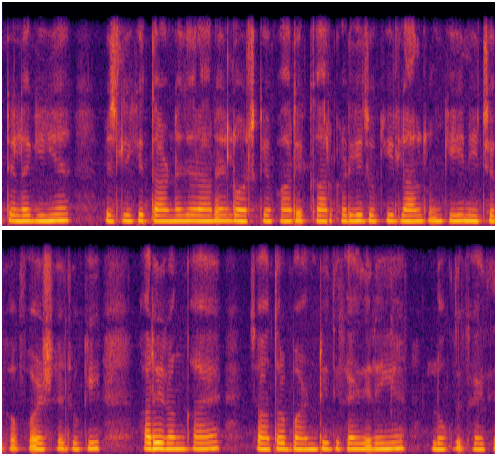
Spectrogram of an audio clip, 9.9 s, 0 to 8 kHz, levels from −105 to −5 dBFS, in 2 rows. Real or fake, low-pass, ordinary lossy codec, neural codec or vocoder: real; 7.2 kHz; none; none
